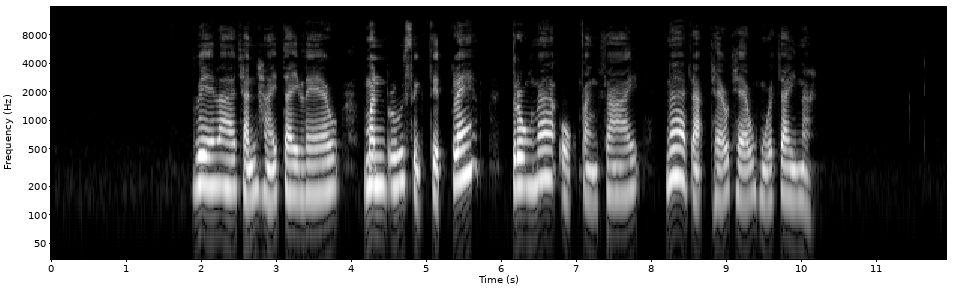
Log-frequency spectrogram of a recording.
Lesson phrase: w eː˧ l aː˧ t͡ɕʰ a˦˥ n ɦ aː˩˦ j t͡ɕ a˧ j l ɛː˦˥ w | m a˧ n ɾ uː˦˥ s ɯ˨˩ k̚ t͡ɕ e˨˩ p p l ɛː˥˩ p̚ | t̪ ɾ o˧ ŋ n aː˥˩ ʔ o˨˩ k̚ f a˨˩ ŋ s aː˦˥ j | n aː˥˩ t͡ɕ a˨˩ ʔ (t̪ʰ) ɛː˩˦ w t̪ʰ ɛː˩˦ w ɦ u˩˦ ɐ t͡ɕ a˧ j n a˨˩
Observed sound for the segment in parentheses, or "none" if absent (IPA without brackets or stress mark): t̪ʰ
